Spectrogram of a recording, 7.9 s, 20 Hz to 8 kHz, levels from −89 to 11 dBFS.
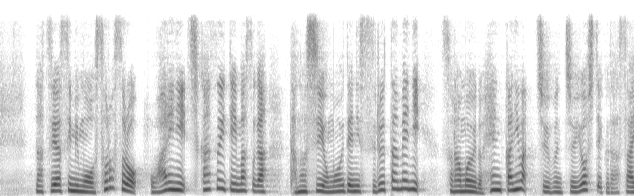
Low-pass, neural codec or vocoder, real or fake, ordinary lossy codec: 7.2 kHz; codec, 24 kHz, 0.9 kbps, DualCodec; fake; none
